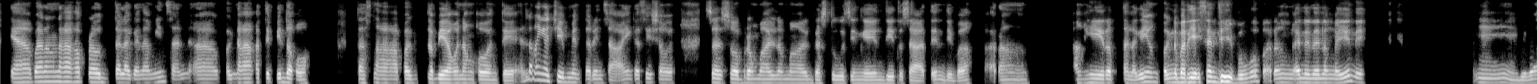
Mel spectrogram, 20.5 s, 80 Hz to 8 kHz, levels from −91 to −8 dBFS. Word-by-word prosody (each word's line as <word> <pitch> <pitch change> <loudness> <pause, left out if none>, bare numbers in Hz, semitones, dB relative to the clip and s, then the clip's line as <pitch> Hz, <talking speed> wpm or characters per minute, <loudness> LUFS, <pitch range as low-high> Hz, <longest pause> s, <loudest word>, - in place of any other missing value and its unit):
Kaya 150 +1 +1
parang 175 0 +1
nakaka-proud 160 -3 +1
talaga 145 -2 +1
na 140 +1 -3
minsan, 150 -2 -6
ah, 135 0 -3
'pag 135 0 -5
nakakatipid 145 +1 -1
ako 120 +1 -2 0.6
tapos 135 -1 -5
nakakapag 130 -1 -1 0.2
tabi 135 0 +3
ako 130 0 +3
ng 130 -1 -2
konti 120 -3 +1
ang - - -7
laking 230 -3 0
achievement 155 -5 -1
na 135 - +1
rin 135 0 -4
sakin 130 0 -4
kasi 145 +2 -4
sa 130 -3 -2 0.4
sa 145 -2 0
sobrang 135 0 +1
mahal 130 0 -1
ng 130 -1 -3
mga 130 -1 -3 0.2
gastusin 120 0 -2
ngayon 115 0 0
dito 115 -1 -1
sa 105 -2 0
atin 125 +1 -4
di 105 - -2
ba, 110 +4 -1 0.2
parang, 120 0 -7 0.6
ang 130 +1 -6
hirap 135 -1 +2
talaga 125 +1 0
yung 165 -1 0
'pag 135 +3 +4
nabarya 155 0 +8
isang 170 +3 +4
libo 160 -6 +7
mo 170 +4 0
parang 145 -5 -2
ano 140 +1 +4
nalang 140 0 +2
ngayon, 165 +8 +2
eh. 145 - -4 1.5
Mm, 145 -4 -5
di 115 - -3
ba? 130 +3 0
135 Hz, 160 wpm, -23 LUFS, 130-150 Hz, 1.5 s, nabarya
